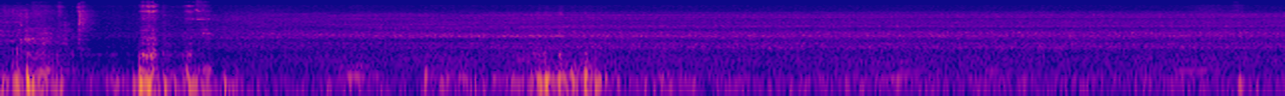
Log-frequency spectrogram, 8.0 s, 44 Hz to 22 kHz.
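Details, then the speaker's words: Computer cooling fan set to maximum constant speed, microphone held near the computer after mic bumps: an even, airy whoosh with no rise or fall; fan running at full speed, louder than at 3000 rpm. "now I'm going to drop it back to four thousand now I can still just hear it 3500 I can just barely hear that barely and back to three thousand and now I can't hear anything"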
